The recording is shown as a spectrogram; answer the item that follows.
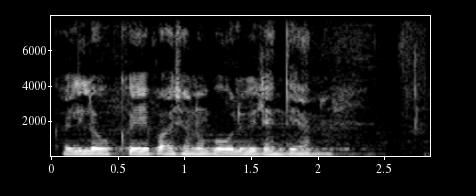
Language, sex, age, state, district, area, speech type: Punjabi, male, 18-30, Punjab, Fatehgarh Sahib, rural, spontaneous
